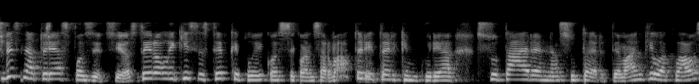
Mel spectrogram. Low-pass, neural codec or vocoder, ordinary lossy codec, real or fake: 7.2 kHz; none; MP3, 48 kbps; real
